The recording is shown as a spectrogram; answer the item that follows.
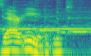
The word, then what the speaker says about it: Zarad: the latest record from zarad pronounced zarid award-winning composer and earth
